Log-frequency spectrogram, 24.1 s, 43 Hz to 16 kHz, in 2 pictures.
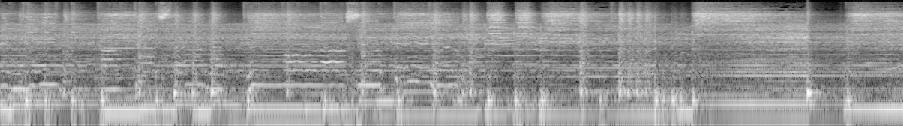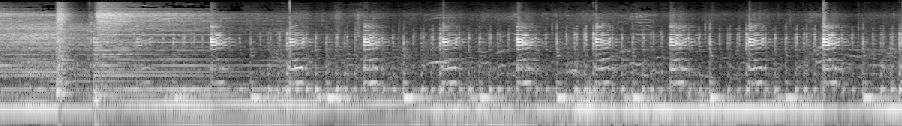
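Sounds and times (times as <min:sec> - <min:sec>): distorted electric guitar: 0:00.0 - 0:24.0
drum kit with cymbals: 0:00.0 - 0:24.0.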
